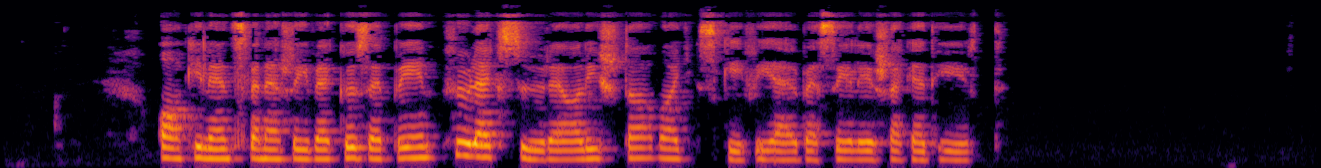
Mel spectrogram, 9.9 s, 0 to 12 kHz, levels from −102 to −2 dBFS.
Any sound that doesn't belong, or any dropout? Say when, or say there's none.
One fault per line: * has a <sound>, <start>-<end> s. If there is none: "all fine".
all fine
